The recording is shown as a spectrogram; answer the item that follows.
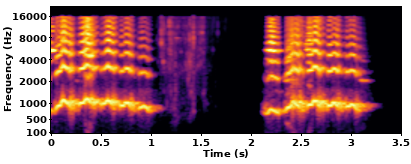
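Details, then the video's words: Tuwu bird, recorded as a lure track to stimulate caged birds. Two loud, rich whistled phrases around a steady mid pitch with fast wavering ripples, each lasting about a second, separated by a pause. "Tuwu Gacor Audio - Tembakan Lampiran Burung Tuwu Gacor Sadis"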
